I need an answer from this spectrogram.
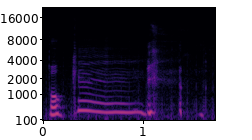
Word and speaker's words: Bucket: Her name is it's a Bucket. It's spelled Bucket, and she says it's pronounced bouquet.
